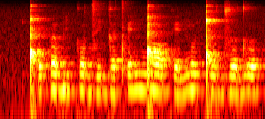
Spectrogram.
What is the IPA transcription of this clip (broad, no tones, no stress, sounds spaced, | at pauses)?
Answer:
ǃʼ ʊ p ə b i k o d͡z i ɡ ə tʼ e ŋ͡ǃ ɔ k e ŋ ʊ ǃ u d͡z ʊ d ʊ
